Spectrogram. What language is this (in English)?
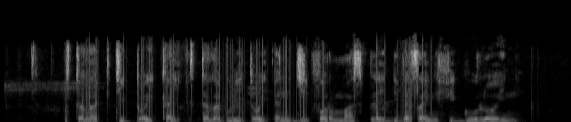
Esperanto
